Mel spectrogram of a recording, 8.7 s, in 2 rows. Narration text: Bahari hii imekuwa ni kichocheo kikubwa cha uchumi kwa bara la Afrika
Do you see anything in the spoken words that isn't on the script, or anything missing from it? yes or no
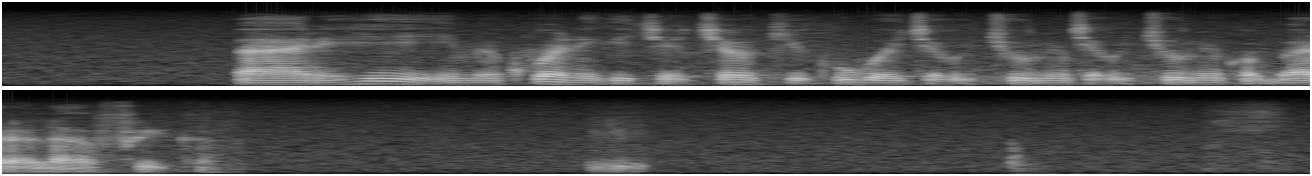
yes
